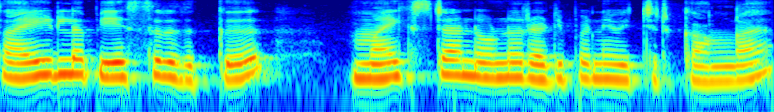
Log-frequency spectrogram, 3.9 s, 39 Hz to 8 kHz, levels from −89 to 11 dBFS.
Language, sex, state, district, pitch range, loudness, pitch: Tamil, female, Tamil Nadu, Nilgiris, 185-215 Hz, -16 LUFS, 200 Hz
